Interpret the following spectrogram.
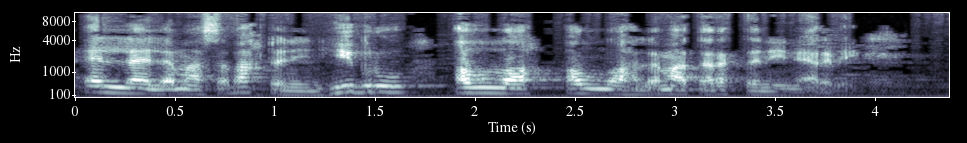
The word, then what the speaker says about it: Allah: It is not Allah, it's Allah. Not Allah, it's Allah. Say Allah. Allah.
